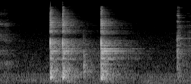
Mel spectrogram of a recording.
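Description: A spoon clinks sharply against the bowl while stirring sugar into a yeasted homemade pizza dough mixture: four close, bright strikes in an uneven rhythm, with no talking.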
